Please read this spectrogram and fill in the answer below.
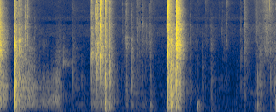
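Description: Short plastic clicks and clatters from a B-Daman toy marble shooter being handled on a plastic tray: about four brief bursts with quiet gaps between.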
